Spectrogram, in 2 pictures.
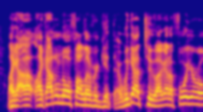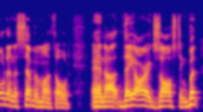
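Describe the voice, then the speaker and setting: A man speaks in a South Carolina accent at a very fast pace. His intonation is lively. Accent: Southern US (South Carolina). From US South, South Carolina (Dillon). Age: 30s. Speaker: political streamer. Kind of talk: livestream monologue. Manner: casual, halting with fillers.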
